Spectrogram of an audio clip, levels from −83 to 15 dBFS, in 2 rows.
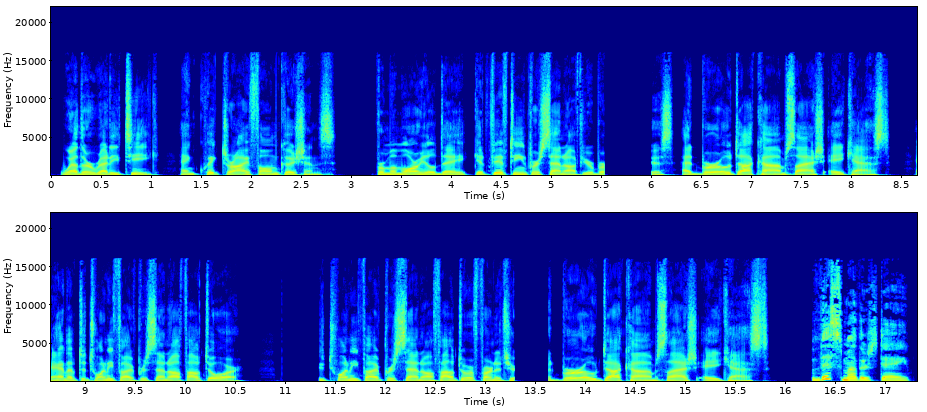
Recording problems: audio cutting out; at 5.5 s, at 11 s and at 13 s

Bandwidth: 16 kHz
